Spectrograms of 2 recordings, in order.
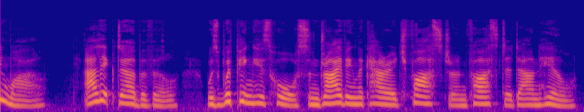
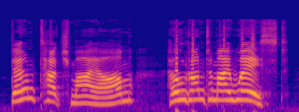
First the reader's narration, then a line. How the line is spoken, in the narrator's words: shouted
